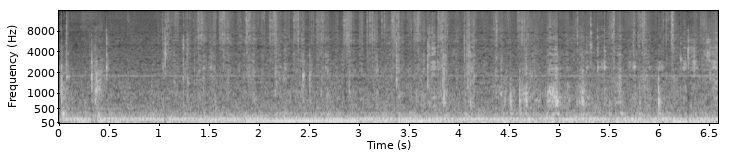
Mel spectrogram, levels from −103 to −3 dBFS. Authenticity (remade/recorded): recorded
